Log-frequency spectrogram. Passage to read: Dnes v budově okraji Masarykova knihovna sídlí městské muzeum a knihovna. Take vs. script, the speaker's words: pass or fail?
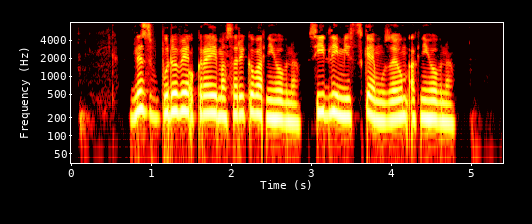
pass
